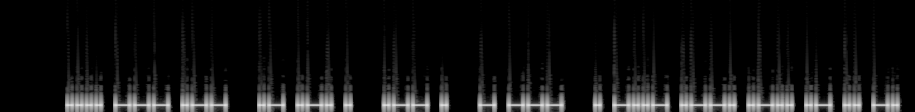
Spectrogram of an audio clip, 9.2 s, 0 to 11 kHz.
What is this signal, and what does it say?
Morse code, heard as a keyed tone, about 25 wpm, 700 Hz. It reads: HOW ARE WE TO EXPLAIN
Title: Sentences from Top 1100 Words 25wpm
